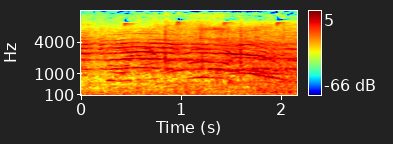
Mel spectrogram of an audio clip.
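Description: Indistinct voices of players calling out across an open cricket field, over a steady low background rumble.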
